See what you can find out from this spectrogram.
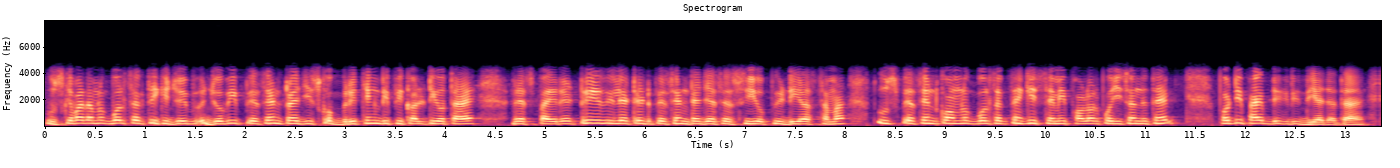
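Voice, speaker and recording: A man's voice: high voice, brisk. A man going through nursing exam questions as a tutor, repeating key terms and telling students to remember them. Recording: tinny phone-like audio.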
